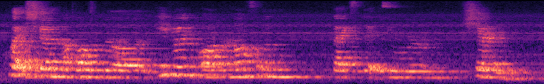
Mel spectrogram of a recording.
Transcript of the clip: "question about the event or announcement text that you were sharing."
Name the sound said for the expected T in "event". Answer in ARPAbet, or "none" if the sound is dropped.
none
